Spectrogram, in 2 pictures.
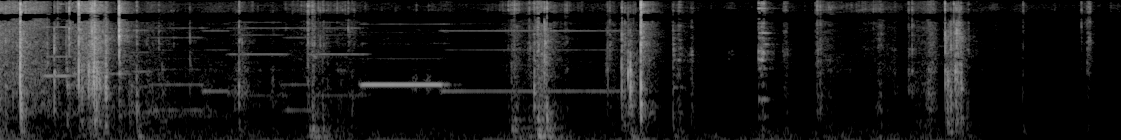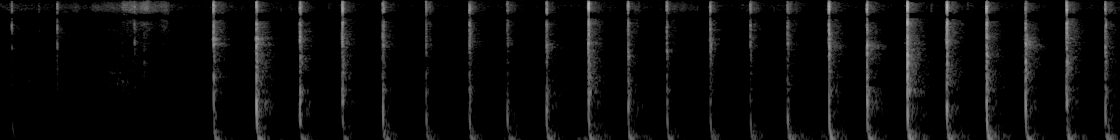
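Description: A knife cutting through brownies on a paper liner, with paper crinkling and the blade clicking. After a short silence, a small mesh sieve is tapped steadily, about three or four light taps a second, dusting powdered sugar.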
